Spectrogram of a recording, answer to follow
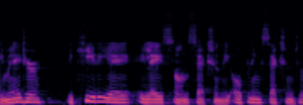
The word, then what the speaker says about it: Kyrie Eleison: Kyrie Eleison. It's actually Greek.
